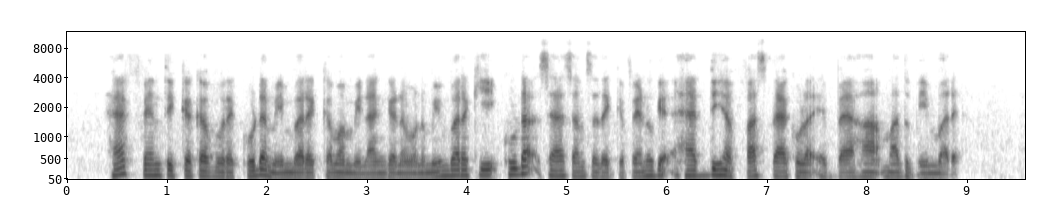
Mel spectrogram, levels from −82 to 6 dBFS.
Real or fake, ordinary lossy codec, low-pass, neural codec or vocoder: real; Opus, 16 kbps; 7.2 kHz; none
